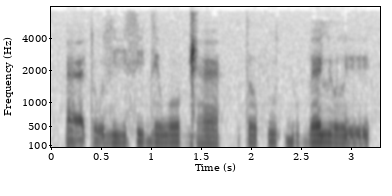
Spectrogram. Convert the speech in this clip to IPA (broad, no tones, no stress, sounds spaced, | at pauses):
æ̰ t o̰ z i s i d e w o ɡ͡ǁ æ | t ɤ f u t b u b ɛ lʲ o l ḛ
